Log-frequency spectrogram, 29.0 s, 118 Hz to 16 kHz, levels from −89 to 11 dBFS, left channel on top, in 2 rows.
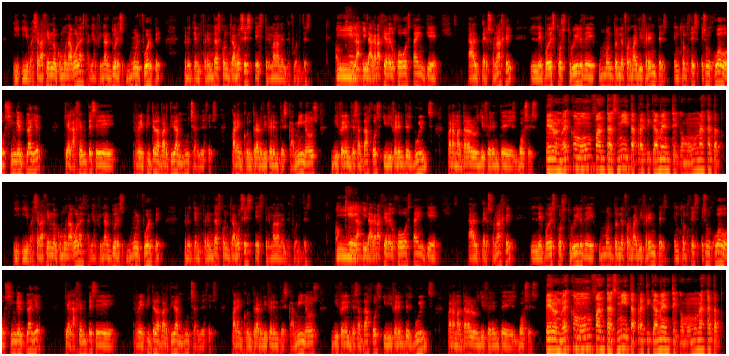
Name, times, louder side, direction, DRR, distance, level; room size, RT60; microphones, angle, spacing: voice 1, 0.2-3.1 3.6-6.1 6.7-8.7 9.3-10.2 10.6-15.3 15.7-16.7 17.1-18.6 19.1-20.8 21.1-23.1 23.4-25.2, left 4 dB, 25° left, 0.3 m, -33 dB
voice 2, 6.7-7.2 25.4-28.8, equal, 50° right, 1.1 m, -31 dB
4.7 x 2.6 x 2.6 m
head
